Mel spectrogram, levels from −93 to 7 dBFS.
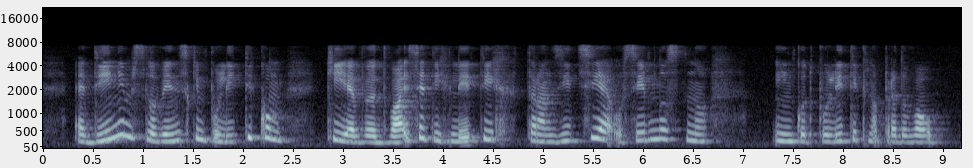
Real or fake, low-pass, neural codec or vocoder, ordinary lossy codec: real; 7.2 kHz; none; none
